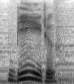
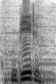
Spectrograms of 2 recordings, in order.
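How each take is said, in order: First: The first vowel is held long. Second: The first vowel is kept short. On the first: It means beer. "길게 했을 때는 맥주가 되고요" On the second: It means building. "짧게 했을 때는 그죠? 빌딩이 되죠"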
